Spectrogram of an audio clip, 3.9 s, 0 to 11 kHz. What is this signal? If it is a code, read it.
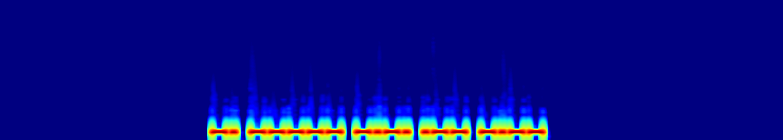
Morse code, heard as a keyed tone, about 50 wpm, 700 Hz. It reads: N0CWY
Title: USA Call Signs Repeated 3x 50wpm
